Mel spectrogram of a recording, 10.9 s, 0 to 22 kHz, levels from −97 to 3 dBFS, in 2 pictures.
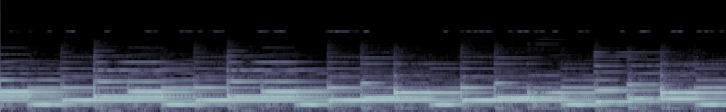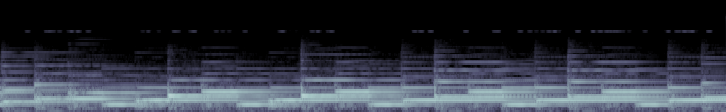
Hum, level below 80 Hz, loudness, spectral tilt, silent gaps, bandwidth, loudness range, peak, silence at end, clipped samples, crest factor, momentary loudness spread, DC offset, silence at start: none; -60 dBFS; -26 LUFS; -9 dB/octave; none; 7.2 kHz; 1 LU; -14 dBFS; 0 s; under 0.1%; 12 dB; 3 LU; under 0.1%; 0 s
